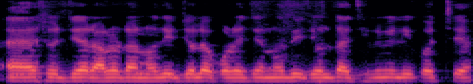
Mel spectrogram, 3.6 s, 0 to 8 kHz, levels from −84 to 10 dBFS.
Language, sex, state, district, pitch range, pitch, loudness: Bengali, male, West Bengal, North 24 Parganas, 120-125 Hz, 120 Hz, -23 LUFS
